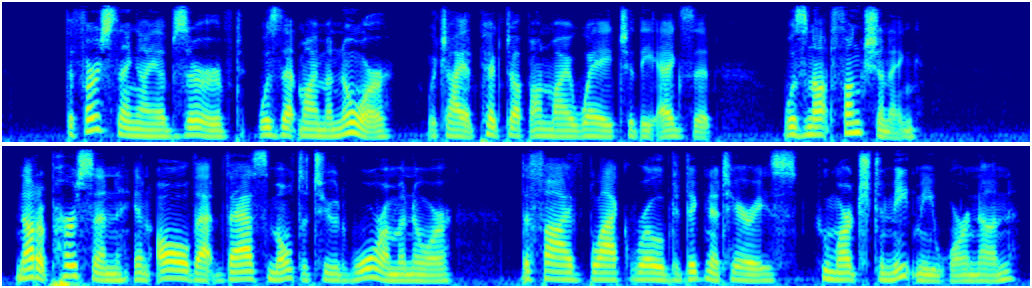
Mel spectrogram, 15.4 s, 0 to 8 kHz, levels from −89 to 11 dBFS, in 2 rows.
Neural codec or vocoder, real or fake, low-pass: none; real; 7.2 kHz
